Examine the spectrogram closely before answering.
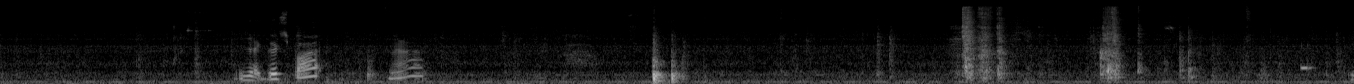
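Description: A cat rolls and scuffles on a carpet.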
